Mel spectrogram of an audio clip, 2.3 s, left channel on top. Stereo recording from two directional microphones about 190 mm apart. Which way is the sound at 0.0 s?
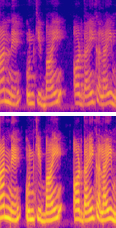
65° right (ahead or behind).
